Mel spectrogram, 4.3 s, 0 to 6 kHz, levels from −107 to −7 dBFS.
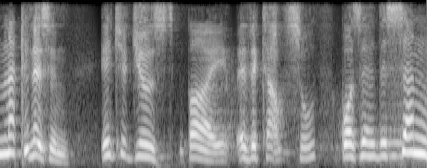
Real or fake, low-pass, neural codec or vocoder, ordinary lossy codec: fake; 5.4 kHz; codec, 16 kHz, 0.5 kbps, X-Codec, HuBERT features, trained on balanced general audio; none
